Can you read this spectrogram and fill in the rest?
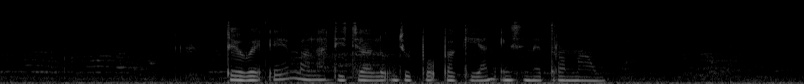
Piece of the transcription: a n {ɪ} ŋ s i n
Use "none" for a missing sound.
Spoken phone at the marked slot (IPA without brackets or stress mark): ɪ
